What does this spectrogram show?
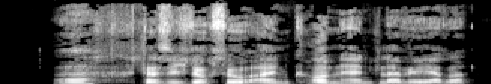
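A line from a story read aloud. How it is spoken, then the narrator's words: Farmer sighing after him. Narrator (German): seufzte der Bauer hinter ihm drein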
